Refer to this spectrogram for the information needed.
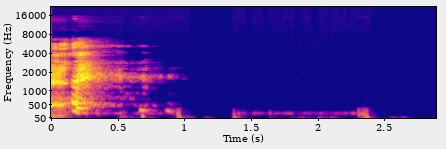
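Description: One loud, rumbling belch followed by a few faint throaty clicks in a quiet room. A burp.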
